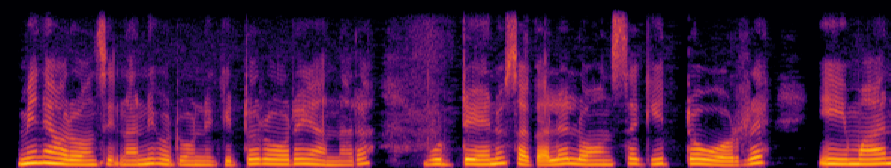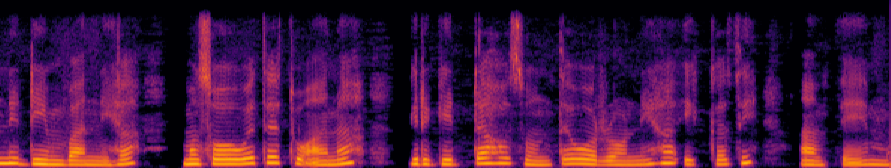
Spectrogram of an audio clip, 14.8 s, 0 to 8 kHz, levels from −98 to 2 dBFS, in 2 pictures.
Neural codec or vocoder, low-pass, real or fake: none; 7.2 kHz; real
